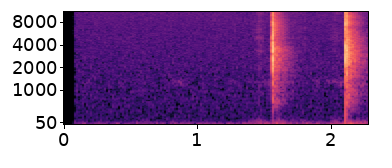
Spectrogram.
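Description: A single sharp snap about one and a half seconds in, after near silence.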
